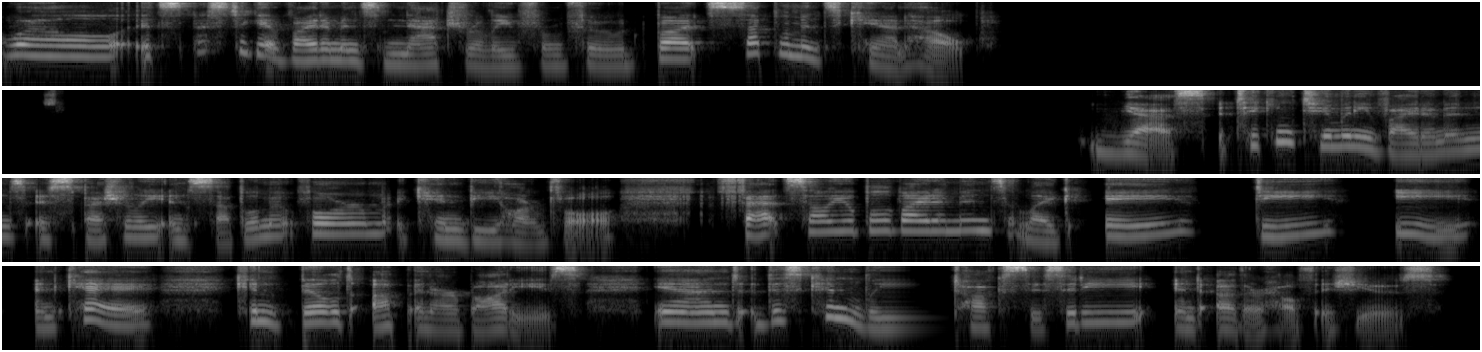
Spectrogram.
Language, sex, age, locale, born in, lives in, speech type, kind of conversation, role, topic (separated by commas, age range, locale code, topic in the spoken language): English, female, 30-34, en-US, United States, United States, read, expert-assistant, expert, Why do we need vitamins?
